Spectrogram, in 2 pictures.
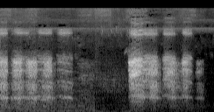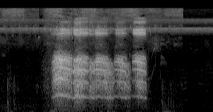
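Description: Mongoose calling: three bursts of rapid repeated calls, about five a second, with short pauses between the bursts.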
